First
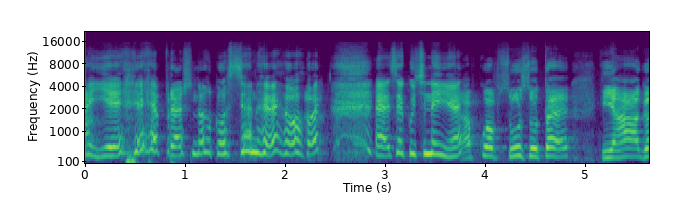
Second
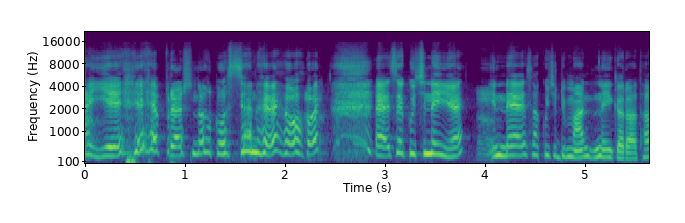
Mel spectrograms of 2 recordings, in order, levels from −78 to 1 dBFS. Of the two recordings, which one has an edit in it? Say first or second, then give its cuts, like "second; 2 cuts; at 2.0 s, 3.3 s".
first; 1 cut; at 3.8 s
